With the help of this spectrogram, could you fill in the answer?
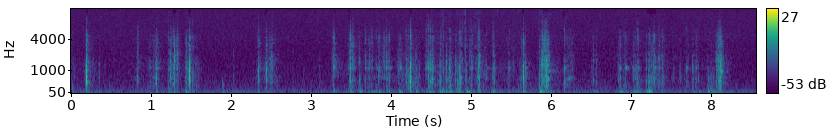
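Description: Fingertips and nails tap rapidly on the white plastic membrane of a hollow darbuka drum. The result is a quiet, irregular patter of short, dry, clicky taps with scratchy, bright edges and almost no ring. A faint low hum sits underneath.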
